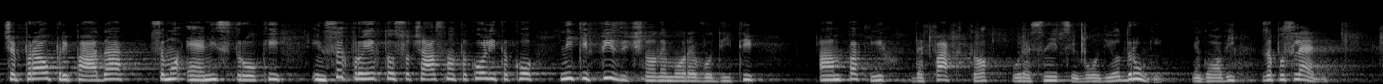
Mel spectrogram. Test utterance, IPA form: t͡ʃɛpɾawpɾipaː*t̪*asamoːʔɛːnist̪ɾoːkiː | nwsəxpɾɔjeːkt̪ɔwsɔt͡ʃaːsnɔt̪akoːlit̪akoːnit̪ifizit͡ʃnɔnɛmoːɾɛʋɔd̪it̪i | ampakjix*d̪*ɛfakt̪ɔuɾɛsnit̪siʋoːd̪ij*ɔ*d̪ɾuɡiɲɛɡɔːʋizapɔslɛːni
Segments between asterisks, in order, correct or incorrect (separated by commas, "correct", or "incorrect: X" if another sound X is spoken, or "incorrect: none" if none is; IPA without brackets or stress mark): incorrect: d̪, correct, correct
